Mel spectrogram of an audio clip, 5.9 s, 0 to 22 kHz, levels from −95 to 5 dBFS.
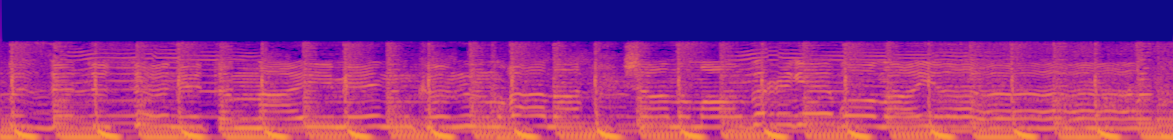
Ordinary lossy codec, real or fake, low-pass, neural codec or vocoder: none; real; 7.2 kHz; none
